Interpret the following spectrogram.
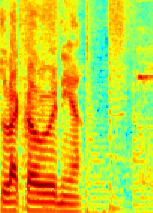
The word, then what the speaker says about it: A Coruña: The Spanish, I think they say A Coruña. When we say La Coruña, they look at us a bit like, what?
